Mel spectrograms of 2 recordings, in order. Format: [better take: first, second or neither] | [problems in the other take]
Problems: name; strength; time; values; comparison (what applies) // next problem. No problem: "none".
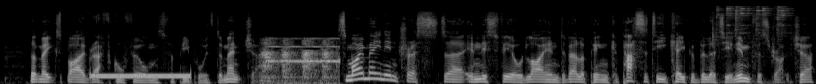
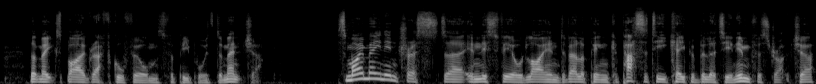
second | phone ringing; loud; from 1 to 2 s; peak 4 dB above the speech // alarm; loud; at 2.5 s; peak 3 dB above the speech // jangling keys; noticeable; at 7 s; peak 6 dB below the speech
